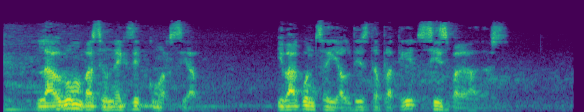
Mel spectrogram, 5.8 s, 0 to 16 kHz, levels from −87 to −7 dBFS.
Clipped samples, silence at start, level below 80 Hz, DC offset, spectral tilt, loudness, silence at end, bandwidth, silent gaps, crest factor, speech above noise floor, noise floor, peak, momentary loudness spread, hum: under 0.1%; 0.05 s; -46 dBFS; under 0.1%; -4.5 dB/octave; -20 LUFS; 0.8 s; 8.2 kHz; none; 20 dB; 33 dB; -53 dBFS; -2 dBFS; 17 LU; none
